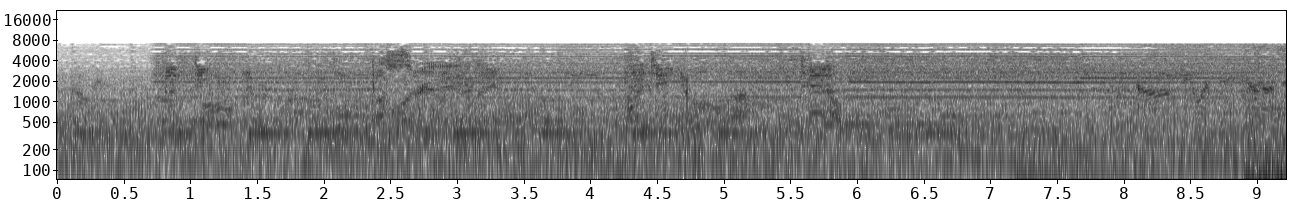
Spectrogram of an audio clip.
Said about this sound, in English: The four-engine turboprop covers the delivery route in half the time it takes a C-46. Landing.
